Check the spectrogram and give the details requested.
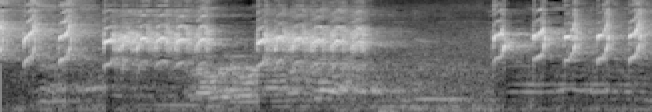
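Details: Long-tailed shrike singing as a lure to provoke lazy shrikes into answering: bursts of harsh, rapid, buzzy repeated notes, with short gaps between the fast chattering runs.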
